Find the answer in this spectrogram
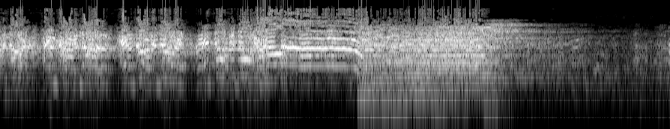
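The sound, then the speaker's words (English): A loud, drawn-out scream rises out of a noisy jumble of voices and shouting, then the din trails off and fades toward the end. “Did that scream frighten you, Brutus?”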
